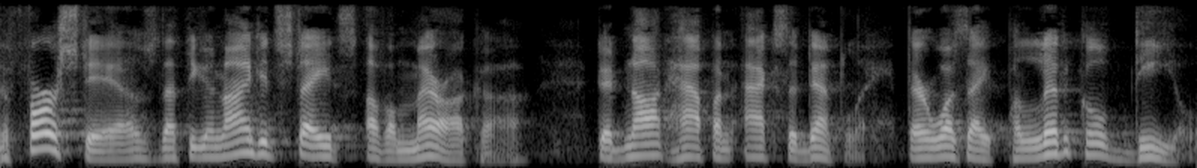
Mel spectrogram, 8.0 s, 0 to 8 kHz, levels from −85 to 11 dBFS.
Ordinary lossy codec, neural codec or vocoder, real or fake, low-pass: MP3, 48 kbps; codec, 16 kHz, 6 kbps, DAC; fake; 7.2 kHz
